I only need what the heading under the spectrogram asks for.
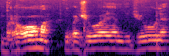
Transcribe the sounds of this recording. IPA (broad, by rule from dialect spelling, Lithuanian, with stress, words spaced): ˈbroːmɐ ɪʋɐˈʒʲuɔjɛnt dʲɪˈd͡ʒʲuːlʲɛ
